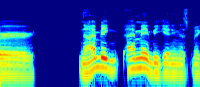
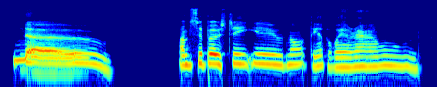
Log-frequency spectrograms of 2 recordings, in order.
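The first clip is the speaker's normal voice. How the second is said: put-on British accent, pitched way up high; 10 semitones higher than usual. Talking about the film The Blob, a speaker voices the Blob in a British accent. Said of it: "that's the accent that came to mind".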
